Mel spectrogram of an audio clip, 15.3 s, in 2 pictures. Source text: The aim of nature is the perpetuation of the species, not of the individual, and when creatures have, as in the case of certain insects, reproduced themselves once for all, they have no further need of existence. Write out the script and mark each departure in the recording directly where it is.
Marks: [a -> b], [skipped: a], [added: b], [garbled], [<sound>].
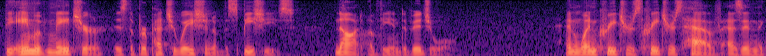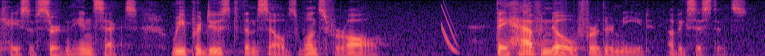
The aim of nature is the perpetuation of the species, not of the individual, and when creatures [added: creatures] have, as in the case of certain insects, reproduced themselves once for all, [chirp] they have no further need of existence.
